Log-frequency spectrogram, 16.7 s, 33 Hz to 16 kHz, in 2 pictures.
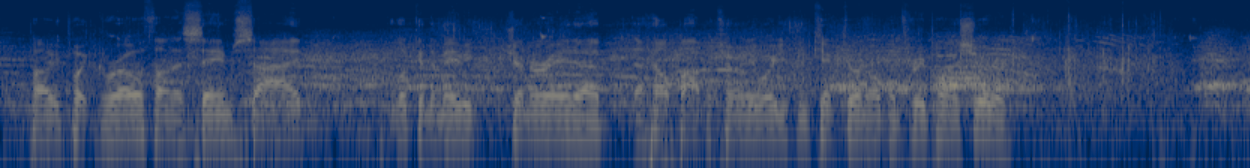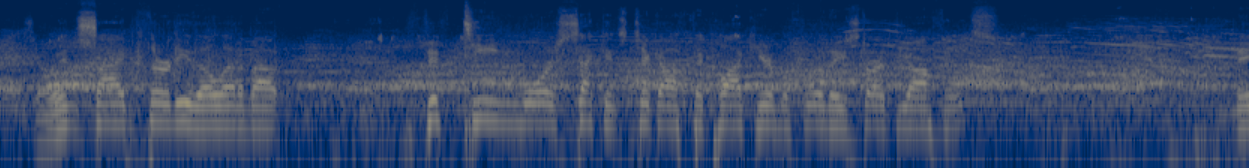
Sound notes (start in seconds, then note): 7.0 crowd chanting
